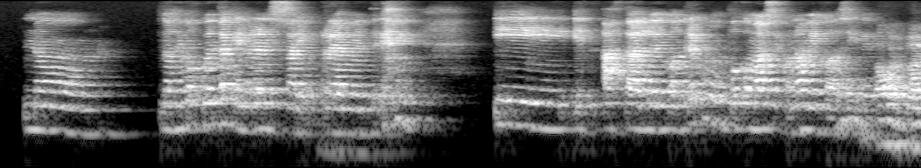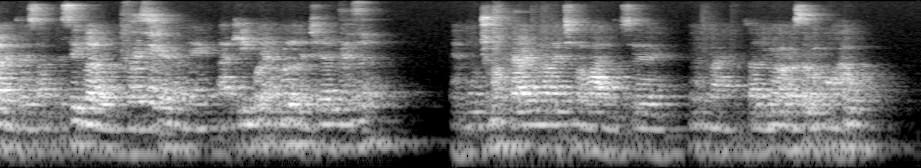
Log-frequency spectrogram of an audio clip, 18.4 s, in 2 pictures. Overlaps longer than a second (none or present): none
